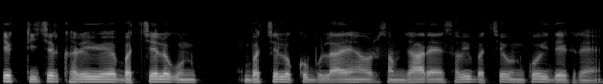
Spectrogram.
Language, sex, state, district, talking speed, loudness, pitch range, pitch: Maithili, male, Bihar, Supaul, 240 wpm, -30 LUFS, 110-125 Hz, 115 Hz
